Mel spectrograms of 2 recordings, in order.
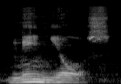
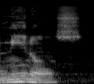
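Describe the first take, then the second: First: The middle consonant is a nasalized ñ sound. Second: The middle consonant is a plain N sound. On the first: The speaker calls it right. "it's like a nasalized sound" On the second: The speaker calls it wrong. "It's not ninos"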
